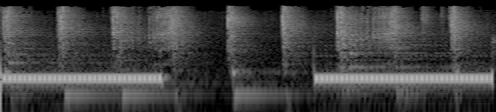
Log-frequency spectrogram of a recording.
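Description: A telephone ringback tone sounds twice during a call to the village of Marija Dobje in the municipality of Šentjur, Slovenia: a steady, fairly loud electronic beep held for nearly a second, a short pause, then another long beep, with faint rhythmic clicking underneath.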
